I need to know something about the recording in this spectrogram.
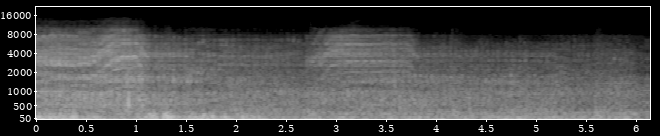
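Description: Tamiya M05 RC car's brushed electric motor and high-speed gearing whining as the car accelerates away, the whine rising in pitch in the first second, with a second burst of whine about three seconds in. The sound fades with distance over a steady low rumble of wind on the microphone.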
